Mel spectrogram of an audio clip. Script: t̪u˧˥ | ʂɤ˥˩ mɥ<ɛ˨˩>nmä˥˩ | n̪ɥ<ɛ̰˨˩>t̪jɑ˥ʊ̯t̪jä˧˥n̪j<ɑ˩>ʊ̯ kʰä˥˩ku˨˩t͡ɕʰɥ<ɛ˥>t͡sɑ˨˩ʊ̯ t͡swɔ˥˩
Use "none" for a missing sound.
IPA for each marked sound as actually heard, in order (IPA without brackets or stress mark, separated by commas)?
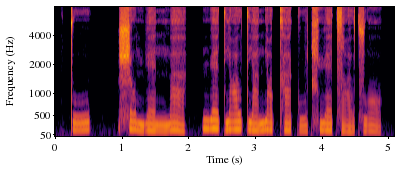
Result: ɛ˨˩, ɛ˥˩, ɑ˧, ɛ˥˩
